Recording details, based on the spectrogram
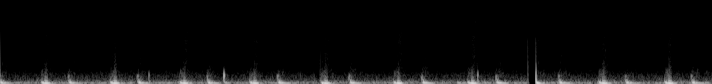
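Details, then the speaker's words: An adult's own heartbeat recorded with a Bluetooth-connected digital stethoscope: steady paired low thumps at about 86 beats a minute, a normal heartbeat. "so an example of this this is my heartbeat so no worries about um sharing a client something or other but here's what this sounds"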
